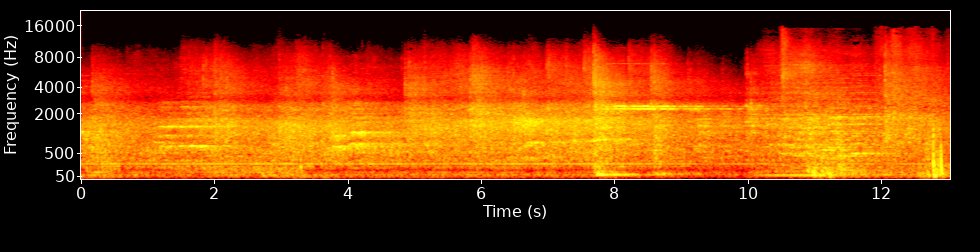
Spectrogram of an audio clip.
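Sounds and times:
crowd voices in a hall: 0.0s - 13.0s.

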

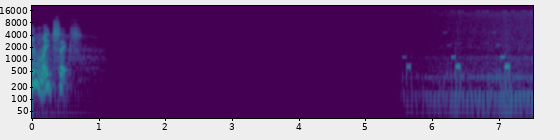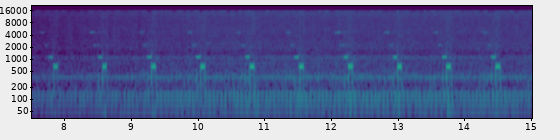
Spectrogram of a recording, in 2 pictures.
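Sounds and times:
low electrical hum: 5.6s - 15.0s
high electronic bleeps: 7.0s - 14.6s.

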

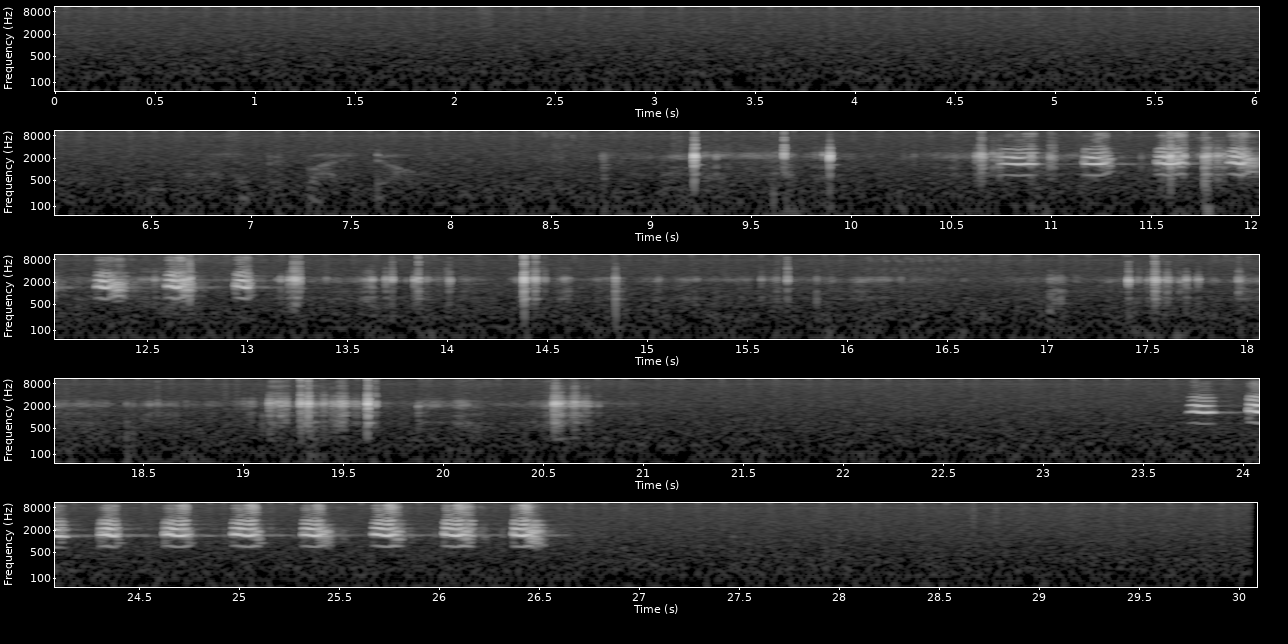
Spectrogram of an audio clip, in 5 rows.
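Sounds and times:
friction turkey call: 10.6s - 14.0s, 23.8s - 26.7s.

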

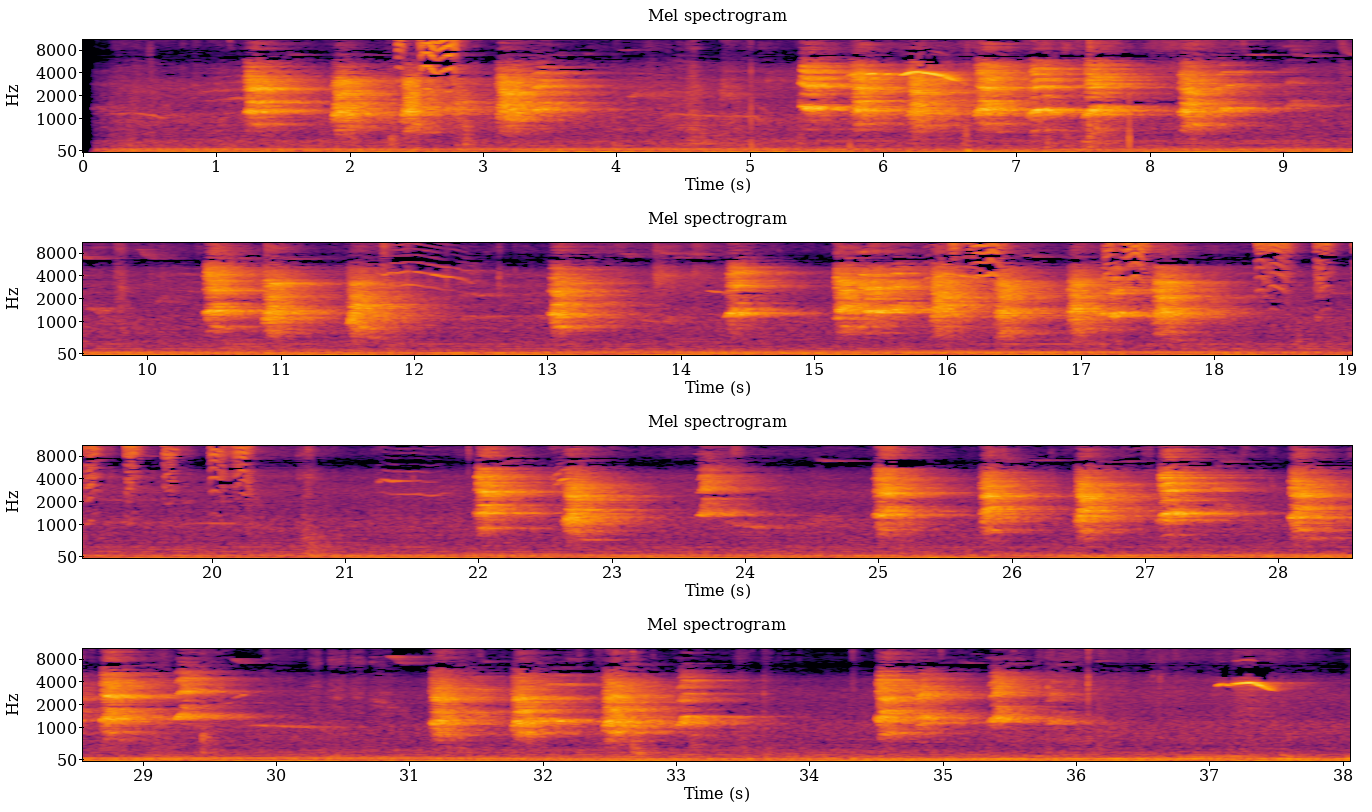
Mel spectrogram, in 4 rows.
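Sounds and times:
young animals crying: 0.1s - 1.9s, 3.8s - 6.7s, 11.7s - 13.0s.

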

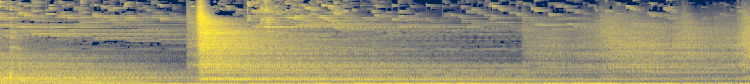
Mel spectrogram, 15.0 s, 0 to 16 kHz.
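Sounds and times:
metal percussion ringing: 0.0s - 11.2s
faint high tinkling: 0.0s - 15.0s.

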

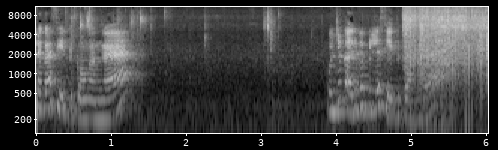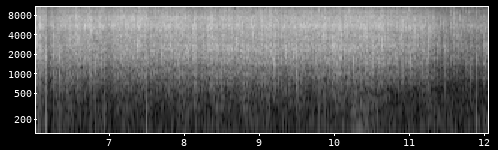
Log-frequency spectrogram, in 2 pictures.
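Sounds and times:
leaves sizzling in hot oil: 4.9s - 12.0s.

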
